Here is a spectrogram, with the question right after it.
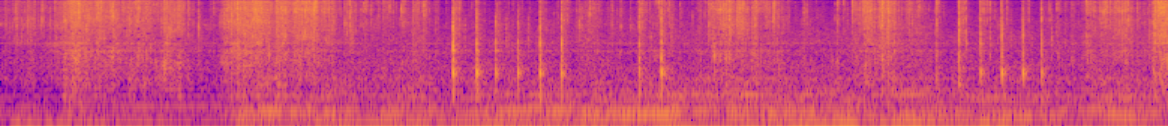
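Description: A clear, thin plastic film packaging bag wrapped around a hand-sized white and blue plastic Hello Kitty toy gun is held in both hands and squeezed with the fingertips. This produces steady, bright crinkling and rustling of the film over a low rumble. Sharp snapping crackles stand out at intervals throughout.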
